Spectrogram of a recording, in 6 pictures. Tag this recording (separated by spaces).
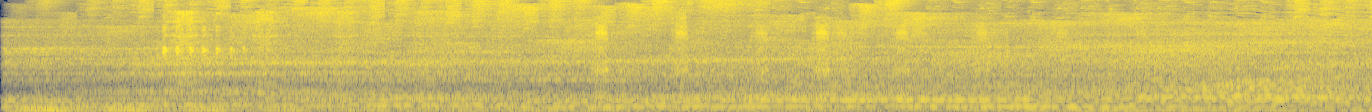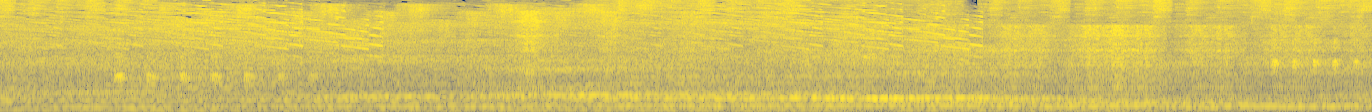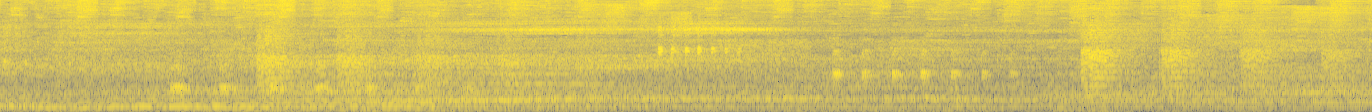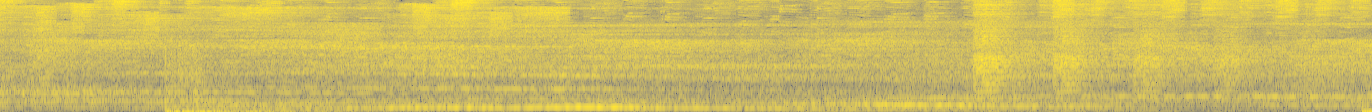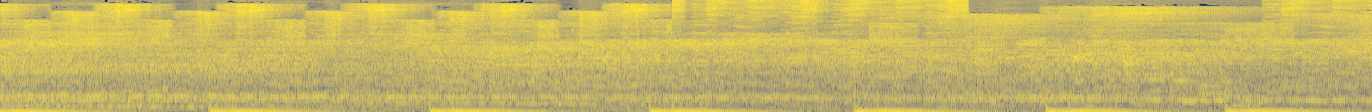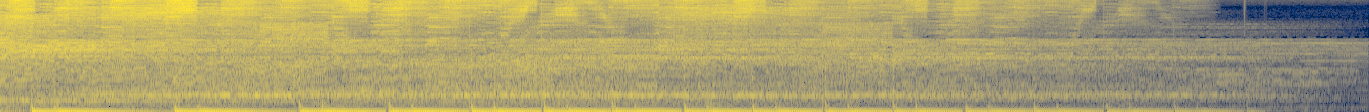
Alien Ambient Audio Background Creepy Dub Dubstep Effect Electronic Funny halloween Noise Sound Spooky Synth Weird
